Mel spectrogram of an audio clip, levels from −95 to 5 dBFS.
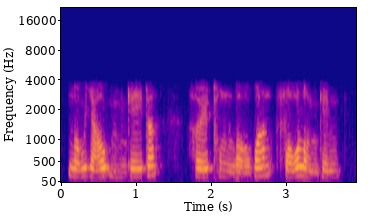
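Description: Throughout, the speech sounds rough and slightly synthetic, confined to roughly 300 Hz to 3.4 kHz. This is plainly audible G.729 codec damage, consistent with 8 kbit/s G.729A rebuilding each frame from a filter, pitch and a few pulses.

From 0.73 to 0.84 s, and again from 2.30 to 2.34 s, the sound smears into a fading buzzy tone or coloured noise. This is VoIP packet loss concealed by the speech codec: the decoder extrapolated over about 40 ms and then 20 ms of missing audio, which fits two packets and then one.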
